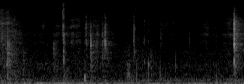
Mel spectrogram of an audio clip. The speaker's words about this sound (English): Excuse me, I have to turn my page.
